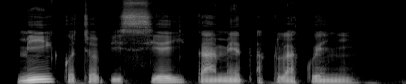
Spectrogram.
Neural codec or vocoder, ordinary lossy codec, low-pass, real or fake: none; none; none; real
